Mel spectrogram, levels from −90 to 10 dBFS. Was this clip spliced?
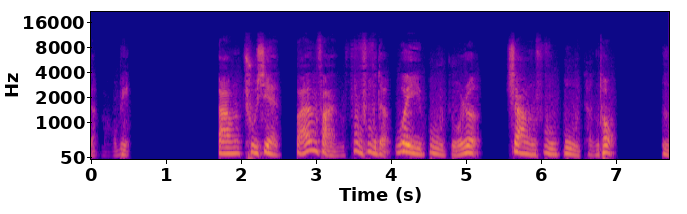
yes; 2 cuts; at 2.6 s, 5.3 s

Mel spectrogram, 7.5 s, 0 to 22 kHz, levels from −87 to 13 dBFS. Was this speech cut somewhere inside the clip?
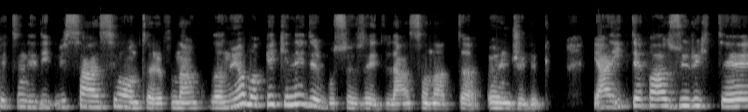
no; 0 cuts

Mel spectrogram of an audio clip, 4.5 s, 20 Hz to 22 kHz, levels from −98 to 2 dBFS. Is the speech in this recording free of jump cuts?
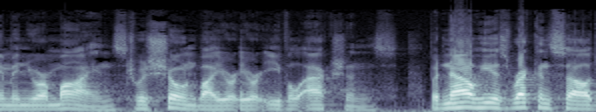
no; 3 cuts; at 0.9 s, 1.8 s, 3.1 s

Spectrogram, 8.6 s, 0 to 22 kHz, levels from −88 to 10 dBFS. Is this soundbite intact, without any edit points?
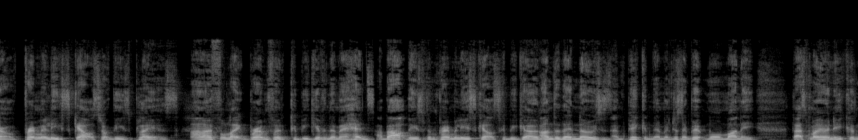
no; 7 cuts; at 1.0 s, 1.9 s, 3.7 s, 4.3 s, 5.4 s, 6.1 s, 6.8 s

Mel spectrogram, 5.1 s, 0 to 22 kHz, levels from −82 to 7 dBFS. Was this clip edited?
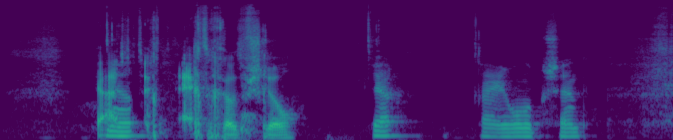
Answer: no; 0 cuts

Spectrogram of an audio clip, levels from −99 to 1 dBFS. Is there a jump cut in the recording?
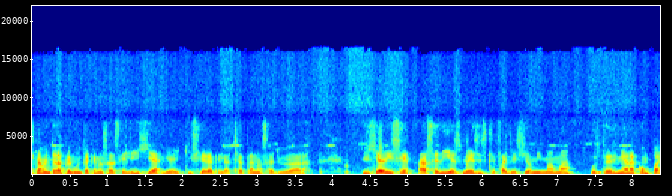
yes; 1 cut; at 7.3 s

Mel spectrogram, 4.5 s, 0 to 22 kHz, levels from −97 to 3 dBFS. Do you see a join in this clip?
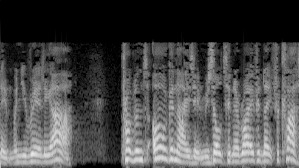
no; 0 cuts

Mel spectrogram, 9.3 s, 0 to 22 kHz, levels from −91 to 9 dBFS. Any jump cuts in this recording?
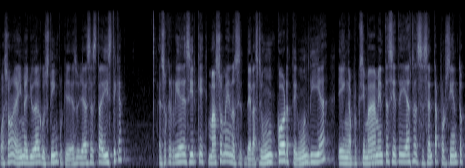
yes; 4 cuts; at 4.1 s, 5.2 s, 6.7 s, 8.2 s

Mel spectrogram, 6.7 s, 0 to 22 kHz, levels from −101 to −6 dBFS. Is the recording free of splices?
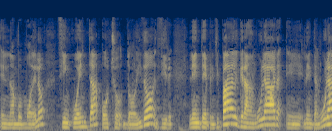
yes; 0 cuts

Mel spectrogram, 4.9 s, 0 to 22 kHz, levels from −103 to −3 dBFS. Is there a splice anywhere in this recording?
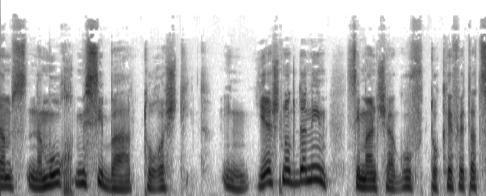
yes; 1 cut; at 2.1 s

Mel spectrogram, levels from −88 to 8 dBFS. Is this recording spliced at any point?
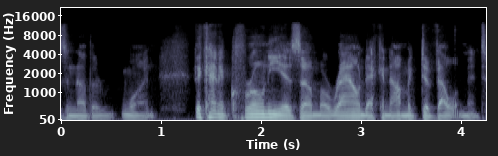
no; 0 cuts

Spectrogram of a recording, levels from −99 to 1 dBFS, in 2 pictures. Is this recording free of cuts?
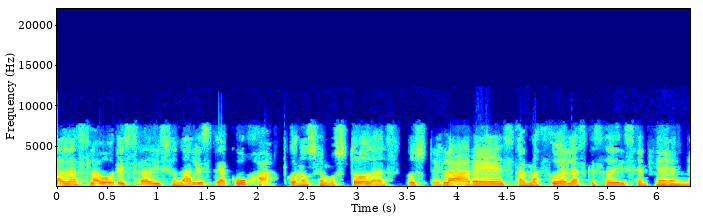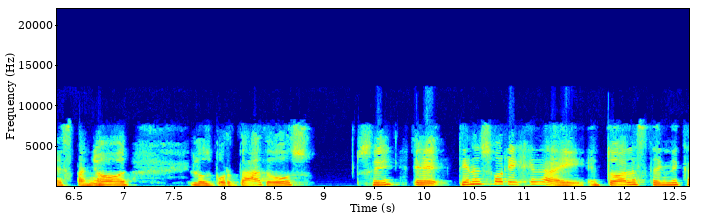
no; 5 cuts; at 2.3 s, 4.6 s, 5.9 s, 7.6 s, 9.8 s

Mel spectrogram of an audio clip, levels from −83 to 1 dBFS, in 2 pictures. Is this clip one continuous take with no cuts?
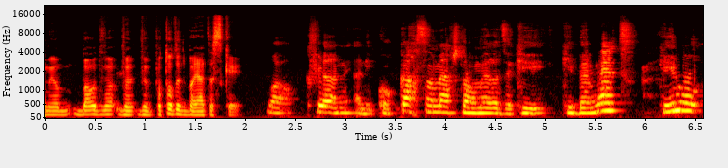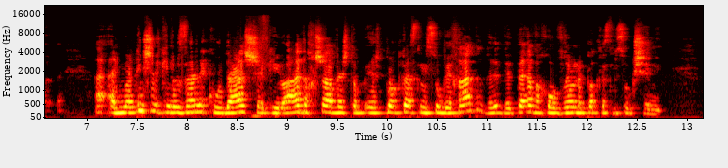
yes; 0 cuts

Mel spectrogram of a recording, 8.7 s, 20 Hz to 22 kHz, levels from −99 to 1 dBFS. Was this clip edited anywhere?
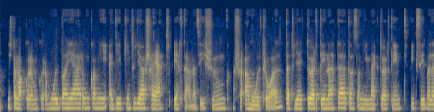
no; 0 cuts

